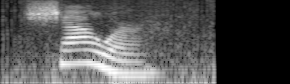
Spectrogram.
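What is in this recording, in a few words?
"shower", English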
